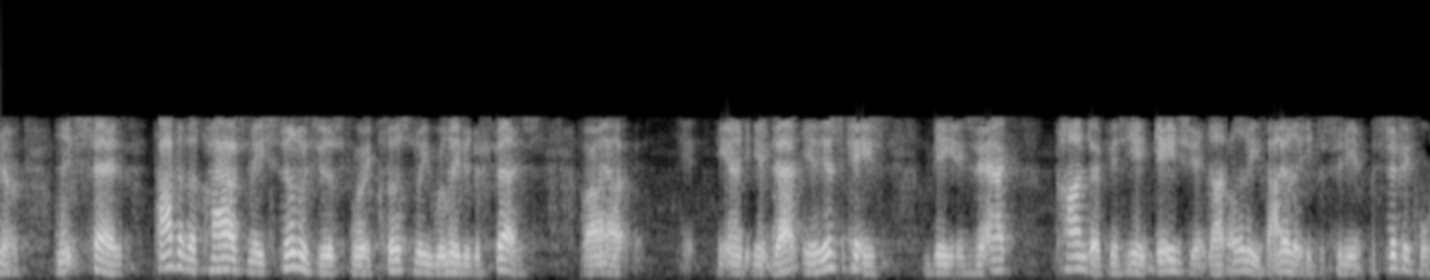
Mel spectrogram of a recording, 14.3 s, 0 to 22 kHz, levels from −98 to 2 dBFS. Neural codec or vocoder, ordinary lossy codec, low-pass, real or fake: autoencoder, 22.05 kHz, a latent of 192 numbers a frame, VITS, trained on one speaker; AAC, 16 kbps; 7.2 kHz; fake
